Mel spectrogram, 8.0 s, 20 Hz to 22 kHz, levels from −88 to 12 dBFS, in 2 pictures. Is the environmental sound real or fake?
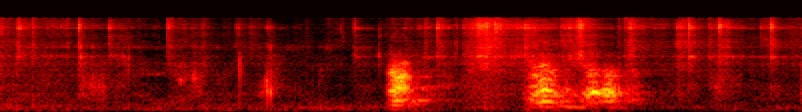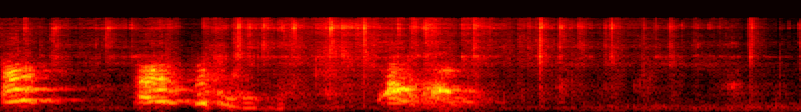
fake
